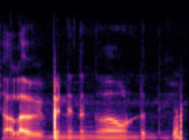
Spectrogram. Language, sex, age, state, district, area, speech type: Telugu, male, 18-30, Andhra Pradesh, Eluru, urban, spontaneous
